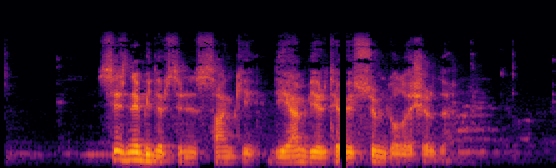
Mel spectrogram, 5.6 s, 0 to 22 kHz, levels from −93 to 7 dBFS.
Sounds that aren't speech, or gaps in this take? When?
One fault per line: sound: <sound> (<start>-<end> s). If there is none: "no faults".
sound: dropout (3.4-3.5 s)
